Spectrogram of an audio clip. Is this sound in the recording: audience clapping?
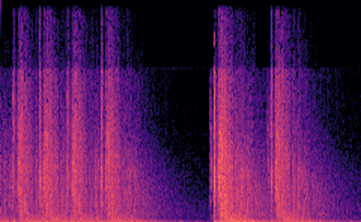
no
